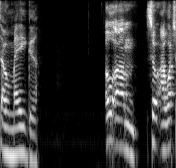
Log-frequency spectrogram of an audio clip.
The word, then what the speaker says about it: Omega: saving up but um in Britain it's definitely pronounced Omega I'm done so if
